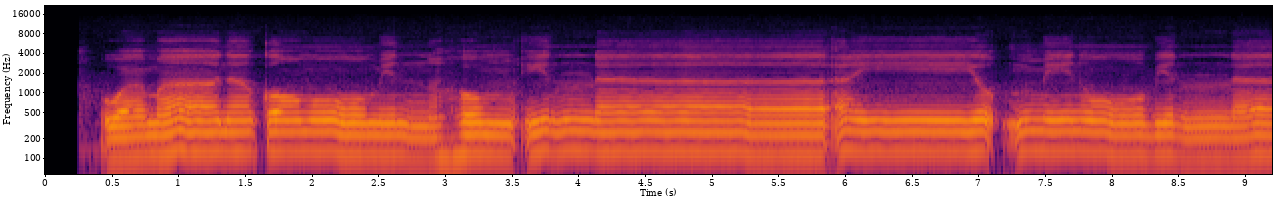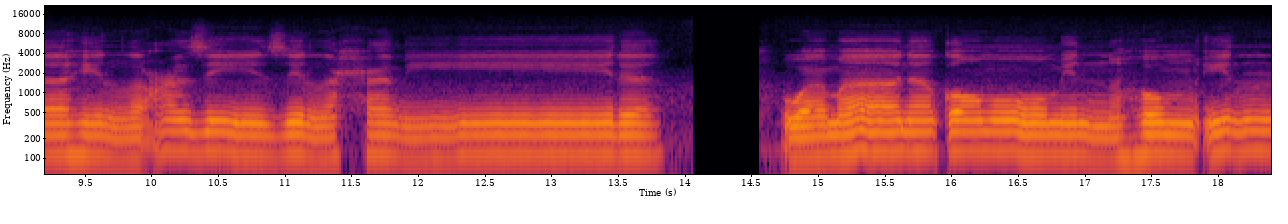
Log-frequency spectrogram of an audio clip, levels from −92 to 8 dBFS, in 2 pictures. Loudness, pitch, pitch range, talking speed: -23 LUFS, 115 Hz, 115-125 Hz, 40 wpm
